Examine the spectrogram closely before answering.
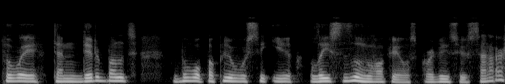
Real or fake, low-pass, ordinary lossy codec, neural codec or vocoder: fake; 7.2 kHz; Opus, 32 kbps; codec, 16 kHz, 0.5 kbps, FunCodec, trained on LibriTTS, 25 frames a second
